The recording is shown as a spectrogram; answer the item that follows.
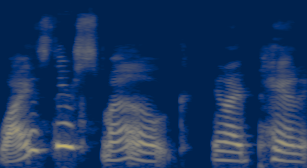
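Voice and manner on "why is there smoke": put-on small, curious little kid's voice. Retelling a story, voicing an unseen kid's question in a small child's voice. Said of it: "I hear a small voice ask".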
